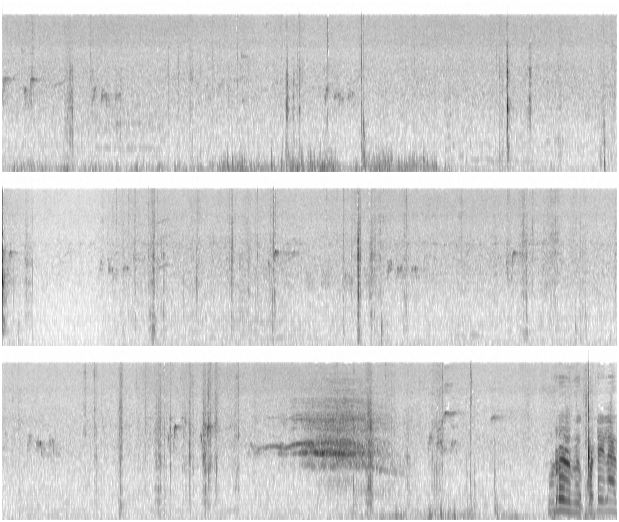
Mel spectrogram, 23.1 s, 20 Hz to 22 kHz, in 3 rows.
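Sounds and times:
wavering animal call: 18.5s - 20.4s.

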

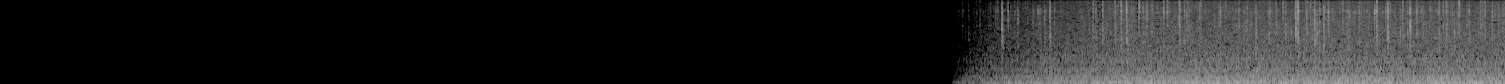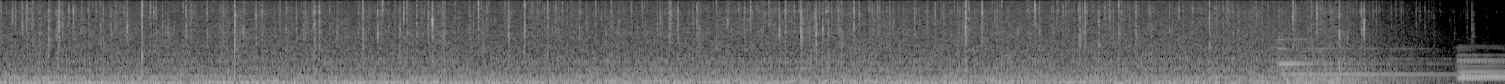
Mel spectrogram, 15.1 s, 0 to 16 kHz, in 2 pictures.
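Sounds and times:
crackling hissing noise: 4.8s - 15.0s
soft piano note: 13.9s - 15.0s.

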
